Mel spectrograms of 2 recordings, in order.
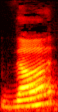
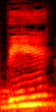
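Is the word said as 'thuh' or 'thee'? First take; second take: thuh; thee. First: The word is said with a short 'uh' vowel, as 'thuh'. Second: The word is said with a long 'ee' vowel, as 'thee'. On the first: The speaker calls it wrong. "using the instead of the with a word that starts with a vowel" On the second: The speaker calls it right. "instead of the with a word that starts with a vowel"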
